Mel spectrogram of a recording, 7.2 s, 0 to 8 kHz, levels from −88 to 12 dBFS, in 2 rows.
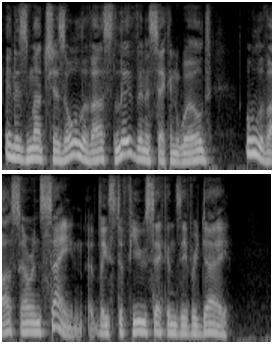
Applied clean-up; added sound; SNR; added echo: none; none; none; none.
